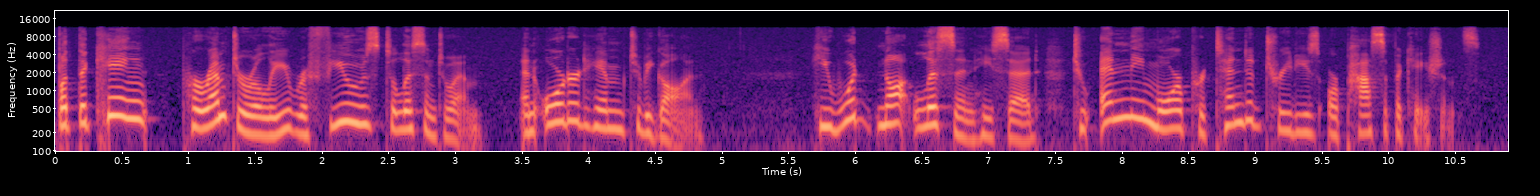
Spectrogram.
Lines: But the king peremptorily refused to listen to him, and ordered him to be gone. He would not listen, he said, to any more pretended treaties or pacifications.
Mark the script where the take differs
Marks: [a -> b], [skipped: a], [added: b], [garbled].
But the king peremptorily refused to listen to him, and ordered him to be gone. He would not listen, he said, to any more pretended treaties or pacifications.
